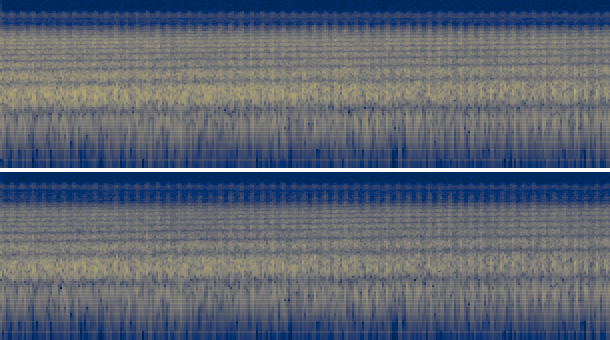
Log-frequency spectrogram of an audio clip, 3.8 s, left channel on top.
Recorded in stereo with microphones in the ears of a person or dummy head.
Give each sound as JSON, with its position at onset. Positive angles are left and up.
{"t": 0.0, "sound": "a helicopter", "side_deg": 30}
